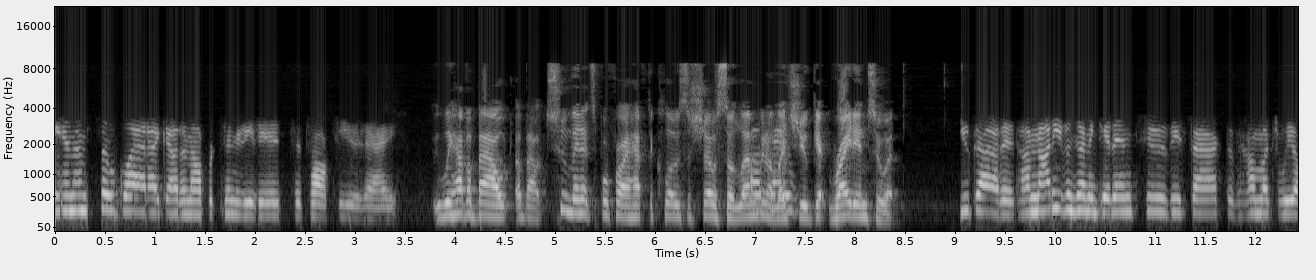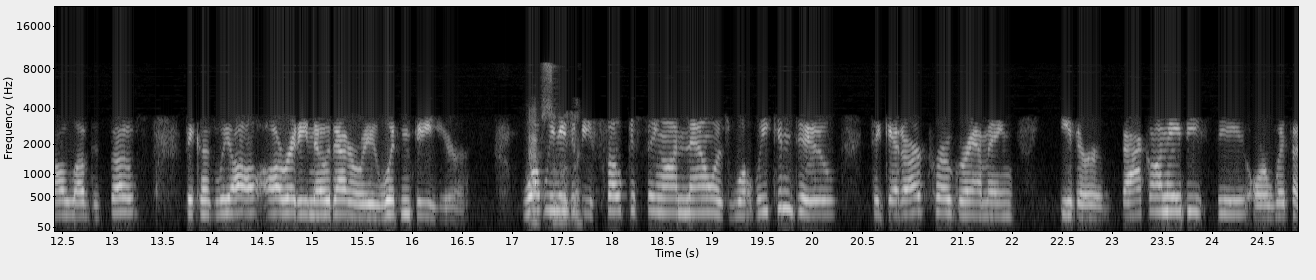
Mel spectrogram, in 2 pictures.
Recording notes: The phone lines are open again for fans to call in and voice their support of the ABC soaps.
